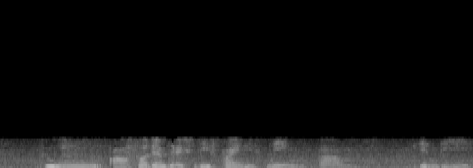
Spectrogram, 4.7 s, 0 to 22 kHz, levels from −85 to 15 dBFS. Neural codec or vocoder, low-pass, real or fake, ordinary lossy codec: codec, 16 kHz, 16 kbps, FunCodec, trained on LibriTTS, 50 frames a second; 7.2 kHz; fake; AAC, 16 kbps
